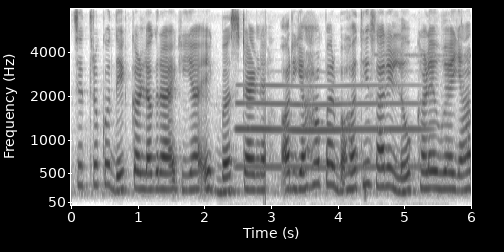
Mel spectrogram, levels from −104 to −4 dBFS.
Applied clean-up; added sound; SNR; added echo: none; Wind instrument, woodwind instrument; 10 dB; none.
